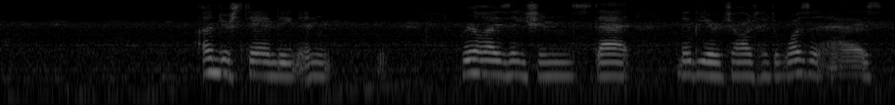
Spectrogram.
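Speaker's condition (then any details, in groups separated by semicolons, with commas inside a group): Cerebral palsy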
